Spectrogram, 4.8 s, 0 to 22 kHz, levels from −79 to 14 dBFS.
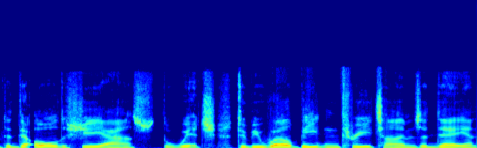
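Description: At 2.7 s the speech goes through a call bitrate drop that lasts until about 4.05 s. The call's bandwidth estimate fell, and the encoder starved the signal of bits. The sound points to a fall from around 64 kbps to roughly 13 kbps, held at its lowest for about 1.3 s. Speech turns rough, watery or muffled. On a spectrogram, the energy that reached up to 12 kHz on the call path gets cut off lower, and the remaining bands look blotchy and smeared.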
